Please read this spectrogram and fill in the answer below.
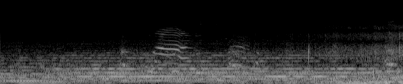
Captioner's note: dog barking; chattering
